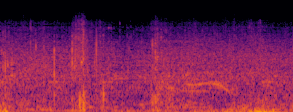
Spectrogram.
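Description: Wind rumbling on the microphone, with small lake waves washing against a stony shore and a few faint ticks.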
